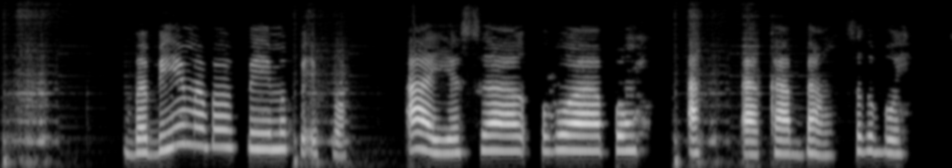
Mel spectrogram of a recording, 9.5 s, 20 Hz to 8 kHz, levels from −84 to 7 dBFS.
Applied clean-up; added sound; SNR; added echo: neural mask model RNNoise.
